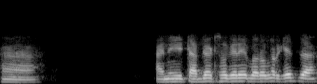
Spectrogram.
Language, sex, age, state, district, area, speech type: Marathi, male, 45-60, Maharashtra, Nagpur, urban, conversation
